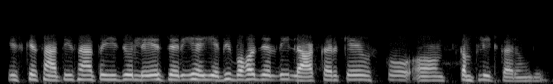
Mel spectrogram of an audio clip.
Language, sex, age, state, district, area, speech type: Hindi, female, 30-45, Madhya Pradesh, Katni, urban, conversation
